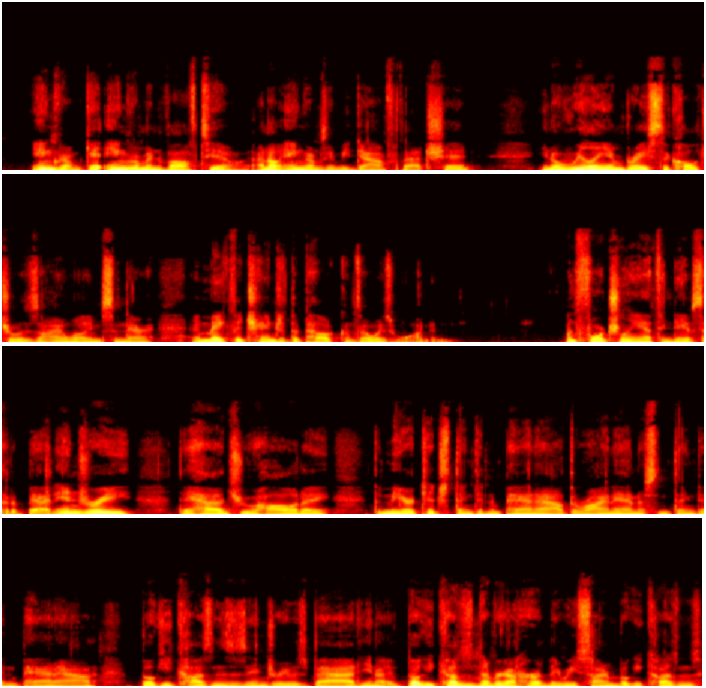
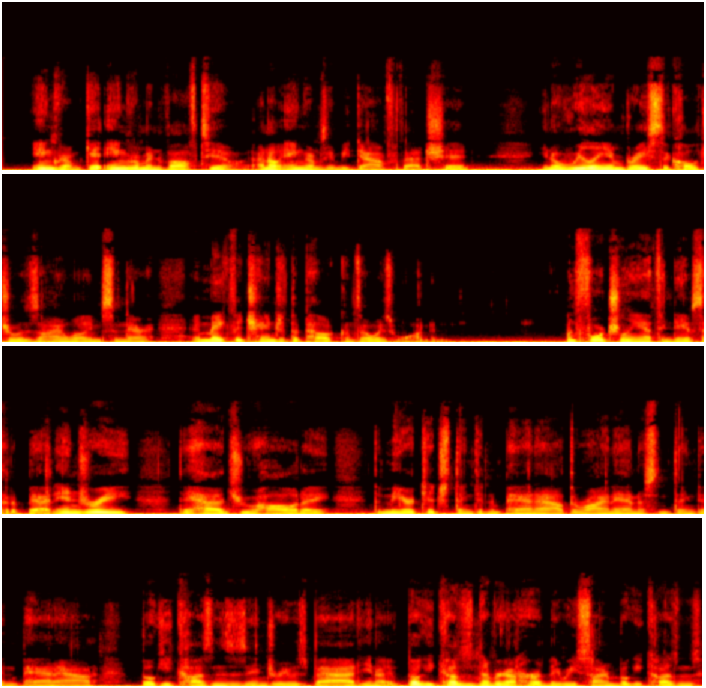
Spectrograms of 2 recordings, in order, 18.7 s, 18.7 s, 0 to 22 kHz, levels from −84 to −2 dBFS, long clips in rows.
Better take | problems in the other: first | low rumble; faint; throughout; 25 dB below the speech

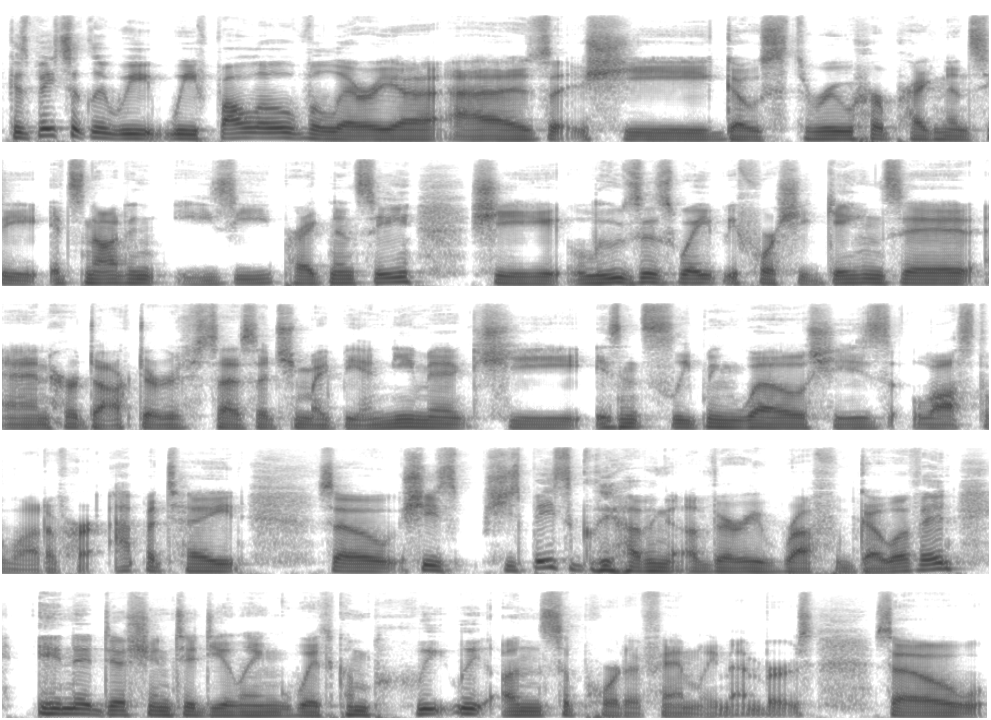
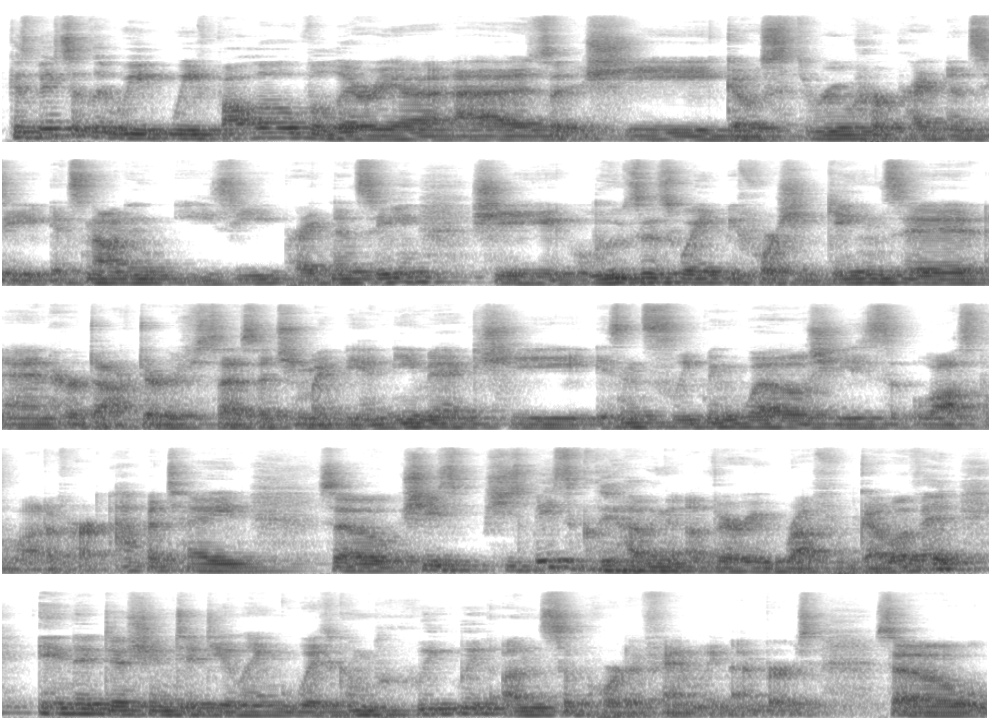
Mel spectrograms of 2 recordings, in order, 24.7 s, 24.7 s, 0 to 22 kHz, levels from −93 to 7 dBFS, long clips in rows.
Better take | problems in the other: first | off-mic speech; far // room echo; slight; dies away in 0.5 s

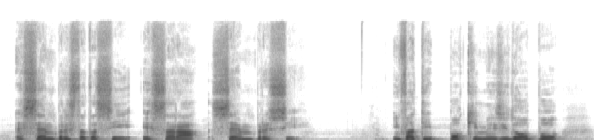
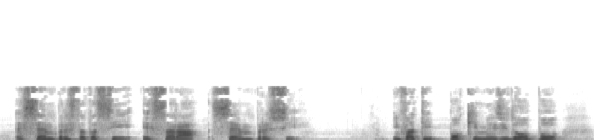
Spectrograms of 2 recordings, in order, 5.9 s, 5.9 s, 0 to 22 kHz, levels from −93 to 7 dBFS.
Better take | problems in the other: first | garbled, watery; slightly; nothing above 8 kHz

